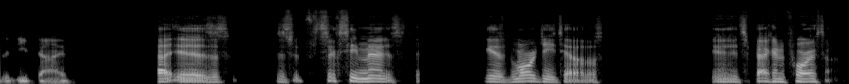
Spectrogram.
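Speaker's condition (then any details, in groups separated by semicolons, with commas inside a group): Multiple system atrophy; central hypoventilation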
